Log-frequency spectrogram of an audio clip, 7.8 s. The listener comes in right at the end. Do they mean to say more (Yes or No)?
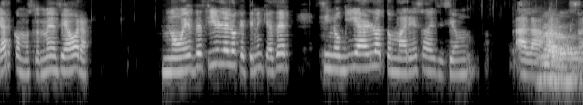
Yes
